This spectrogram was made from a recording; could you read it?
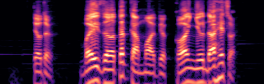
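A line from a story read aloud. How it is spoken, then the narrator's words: Cold voice. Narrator (Vietnamese): Đại độc Tiền Khôi lạnh lùng nói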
